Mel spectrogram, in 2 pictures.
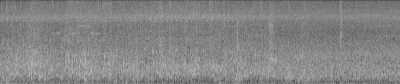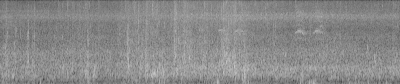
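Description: Creek water running steadily over shallow riffles, with a few brief knocks now and then.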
